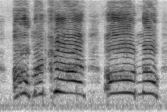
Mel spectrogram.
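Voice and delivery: very high mock wail of the lamenting women; hammed-up high lament; wailing enemies. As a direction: shriek it like despairing women. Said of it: "We wanna hear them".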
